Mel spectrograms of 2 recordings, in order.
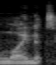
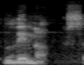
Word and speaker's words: Linux: I'm going to ask Grock, how is Linux pronounced? Break down lie like the word lin or linen nux ducks. Oh, so it is linux according to that. It's not linux as in you're saying lin or lenux.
